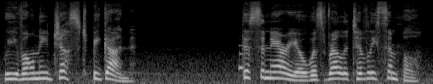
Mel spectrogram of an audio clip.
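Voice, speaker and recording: A woman's voice: sits high, lively intonation, normal speed, a little hiss or hum. An actress playing a proud, composed young aristocratic woman knight in a video game, speaking with formal, elegant diction. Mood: calm, lightly teasing. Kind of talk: scripted video game character dialogue. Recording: background music under the voice.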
